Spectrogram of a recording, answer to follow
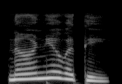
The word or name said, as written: ನಾಣ್ಯವತಿ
